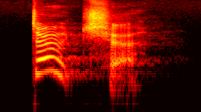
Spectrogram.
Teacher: the final consonant of don't, t, and the initial semi-vowel y of the next word you are pronounced together as ch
